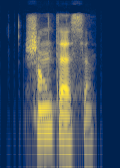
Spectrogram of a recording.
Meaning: third-person plural imperfect subjunctive of chanter
- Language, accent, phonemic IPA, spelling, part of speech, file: French, France, /ʃɑ̃.tas/, chantassent, verb, LL-Q150 (fra)-chantassent.wav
